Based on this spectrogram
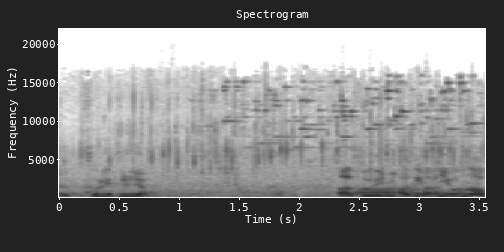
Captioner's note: the waves of the oil getting fried hit our eardrums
